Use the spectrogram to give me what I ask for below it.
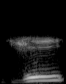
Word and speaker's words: Gerow: First of all, a lot of folks don't know when they hear Gerow how it's spelled, but it's Gerow, Gerow.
